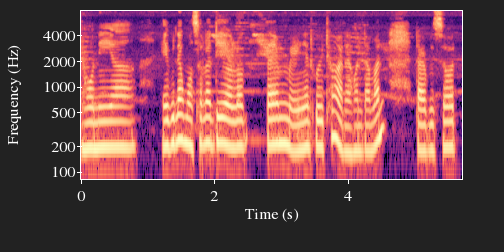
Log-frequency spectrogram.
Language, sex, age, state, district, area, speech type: Assamese, female, 30-45, Assam, Tinsukia, urban, spontaneous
